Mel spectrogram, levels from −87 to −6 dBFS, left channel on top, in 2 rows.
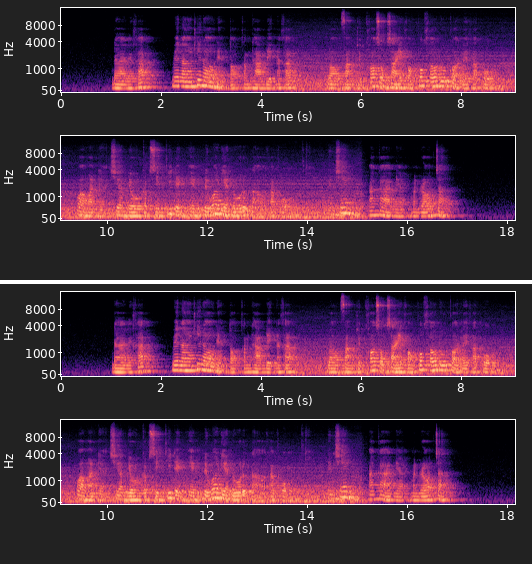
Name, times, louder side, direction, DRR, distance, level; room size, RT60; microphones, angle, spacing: voice 1, 1.0-1.7 2.2-4.6 5.3-8.8 9.4-13.7 14.4-16.9, equal, 55° right, -1 dB, 2.8 m, -22 dB
Waves surf, 4.4-15.1, equal, ahead, 2.7 m, -30 dB
20.0 x 10.0 x 4.1 m, 0.75 s
head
